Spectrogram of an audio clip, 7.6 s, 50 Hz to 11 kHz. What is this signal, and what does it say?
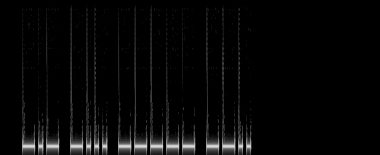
Morse code, heard as a keyed tone, about 15 wpm, 700 Hz. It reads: KB0Z
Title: USA Call Signs - 4 Characters - Repeated 2x - 15wpm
